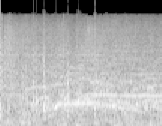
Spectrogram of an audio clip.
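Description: A skateboard slam: a sharp impact as a skater and board hit the concrete at the bottom of a big stair jump, followed by a steady noisy clatter with a wavering drawn-out tone over it.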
